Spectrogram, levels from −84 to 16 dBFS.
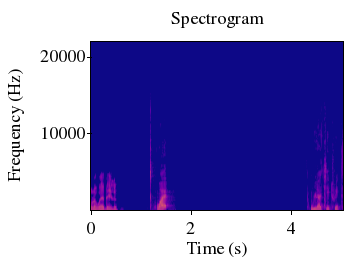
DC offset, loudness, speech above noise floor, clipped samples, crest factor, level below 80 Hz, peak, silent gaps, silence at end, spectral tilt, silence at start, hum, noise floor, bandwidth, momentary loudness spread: under 0.1%; -40 LUFS; 49 dB; under 0.1%; 26 dB; -74 dBFS; -18 dBFS; none; 0 s; -5.5 dB/octave; 0 s; none; -88 dBFS; 15.5 kHz; 18 LU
